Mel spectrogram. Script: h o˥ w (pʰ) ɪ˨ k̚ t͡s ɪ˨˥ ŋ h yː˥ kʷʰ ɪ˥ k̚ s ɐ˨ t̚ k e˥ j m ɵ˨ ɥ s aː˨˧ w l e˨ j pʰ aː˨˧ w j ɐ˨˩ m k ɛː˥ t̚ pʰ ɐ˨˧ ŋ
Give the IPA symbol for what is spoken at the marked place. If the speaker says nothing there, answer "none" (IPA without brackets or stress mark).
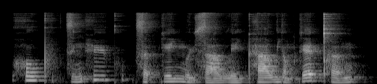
pʰ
